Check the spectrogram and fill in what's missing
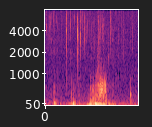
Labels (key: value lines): label: biophony, low growl
recorder: SoundTrap 300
